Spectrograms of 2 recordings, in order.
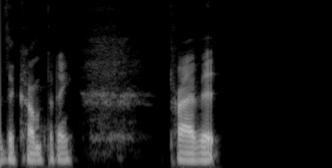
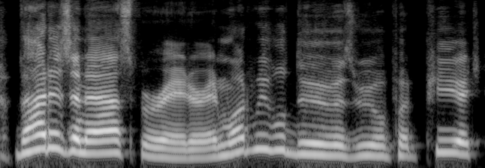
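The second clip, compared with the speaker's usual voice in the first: much higher, snooty lecturing voice; mocking stuffy professional; 9 semitones higher, 4 dB louder than usual. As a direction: parody a condescending old-school expert. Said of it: "yes, I am mocking the".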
